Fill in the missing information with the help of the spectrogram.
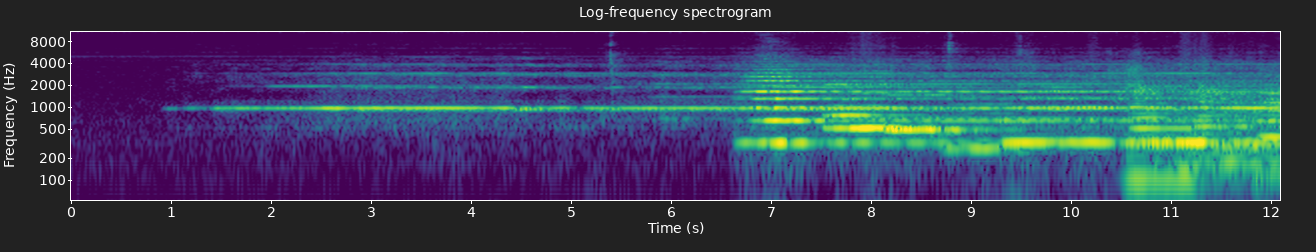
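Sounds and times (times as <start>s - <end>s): instrument holding high pure note: 1.2s - 12.0s.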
